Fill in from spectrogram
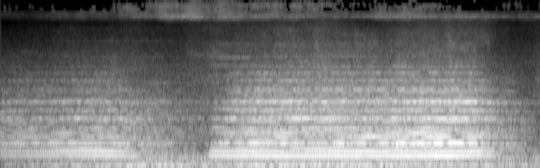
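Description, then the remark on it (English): A train horn blares in two long, loud blasts, layered over the low rumble and rattle of a train passing through Circleville, with no voices. “So yeah, trains, there's a lot of them.”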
